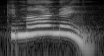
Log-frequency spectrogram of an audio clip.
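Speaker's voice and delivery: high, loud hail; calling out. A narrator's reading. Stranger calling out to the woodcutter, calling out. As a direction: call out a greeting from a way off. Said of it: "he called out to Peter".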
